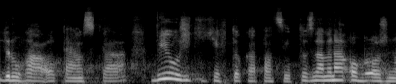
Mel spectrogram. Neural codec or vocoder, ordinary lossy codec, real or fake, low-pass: codec, 44.1 kHz, 2.6 kbps, DAC; Opus, 16 kbps; fake; 14.4 kHz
